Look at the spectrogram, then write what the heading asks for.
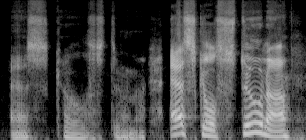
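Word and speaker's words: Eskilstuna: penitentiary in i mean eskel stuna that's actually how you pronounce it sweden uh yeah remember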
